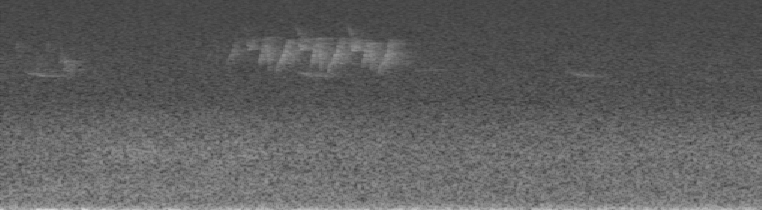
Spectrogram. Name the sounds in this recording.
Hermit Thrush, Common Yellowthroat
